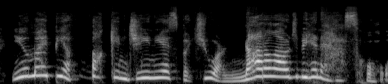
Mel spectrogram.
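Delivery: mock fierce scolding yell, loud and high. Retelling yelling at him over spaghetti dinner: imitating own past yell. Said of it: "And I yelled at him".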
